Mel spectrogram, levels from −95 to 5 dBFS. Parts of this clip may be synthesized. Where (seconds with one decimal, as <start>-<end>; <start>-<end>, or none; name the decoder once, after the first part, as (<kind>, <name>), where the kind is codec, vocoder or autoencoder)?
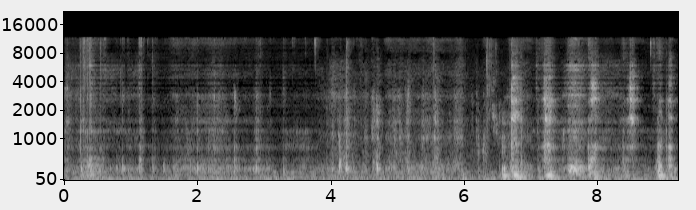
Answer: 0.0-3.8 (codec, SNAC); 7.0-9.2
